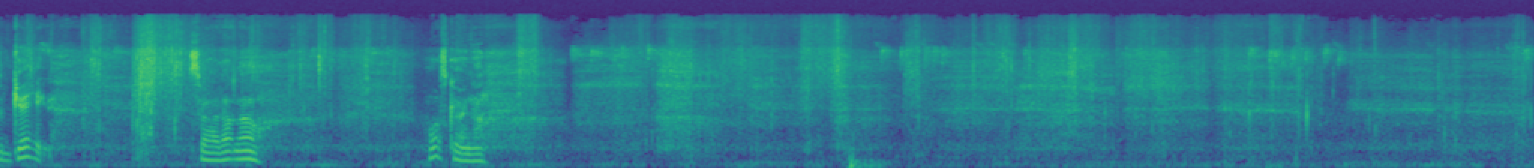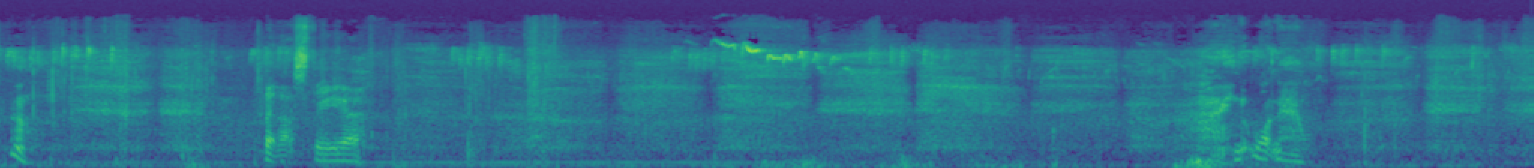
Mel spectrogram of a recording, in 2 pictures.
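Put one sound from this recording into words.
Footsteps crunch along a dirt path.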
